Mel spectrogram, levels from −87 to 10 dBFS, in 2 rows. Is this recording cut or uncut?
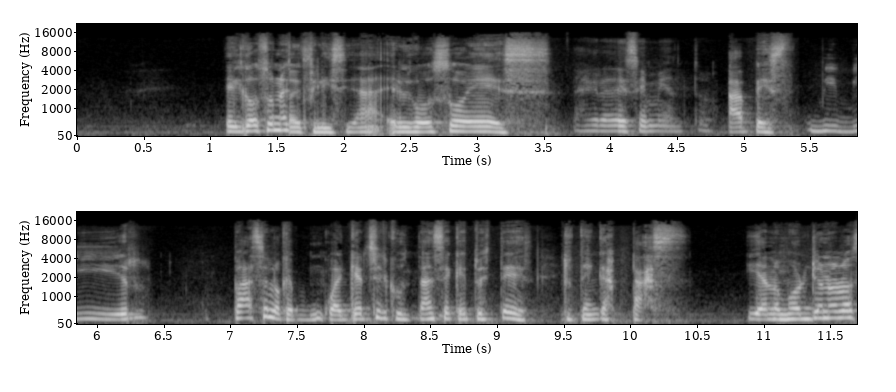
cut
